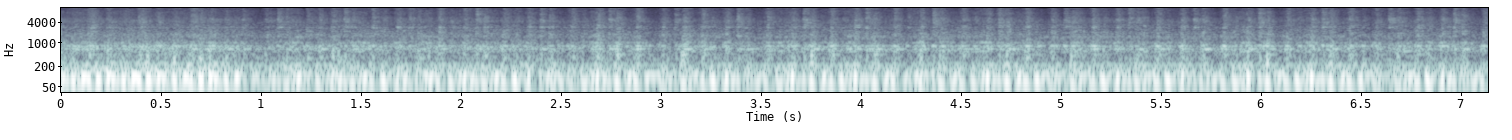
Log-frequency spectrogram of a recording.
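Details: 1980 Sierra C15, junkyard L31 Vortec 350 (130k-mile pistons/rods, 9.5:1), Summit K1107 .488/.510 lift cam, Performer RPM intake, 600 Holley, Flowtech headers, Thrush turbo mufflers; cold idle: loud, choppy, uneven loping rumble with occasional throttle blips from large cam; mic clipping.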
